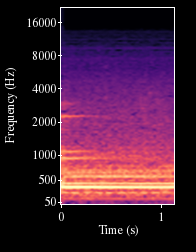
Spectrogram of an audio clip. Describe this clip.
unidentified bell tone recording, probably made with a handheld cassette recorder, then sampled with a k2000.
warm, bell, tone, lofi, lo-fi, wave, acoustic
